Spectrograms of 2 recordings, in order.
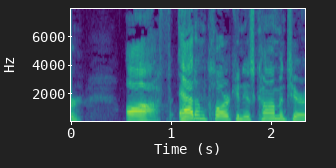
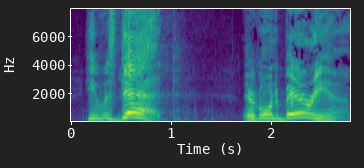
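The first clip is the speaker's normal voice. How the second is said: emphatic; 3 semitones higher, 8 dB louder than usual. Real, not acted. Preacher emphasis.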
